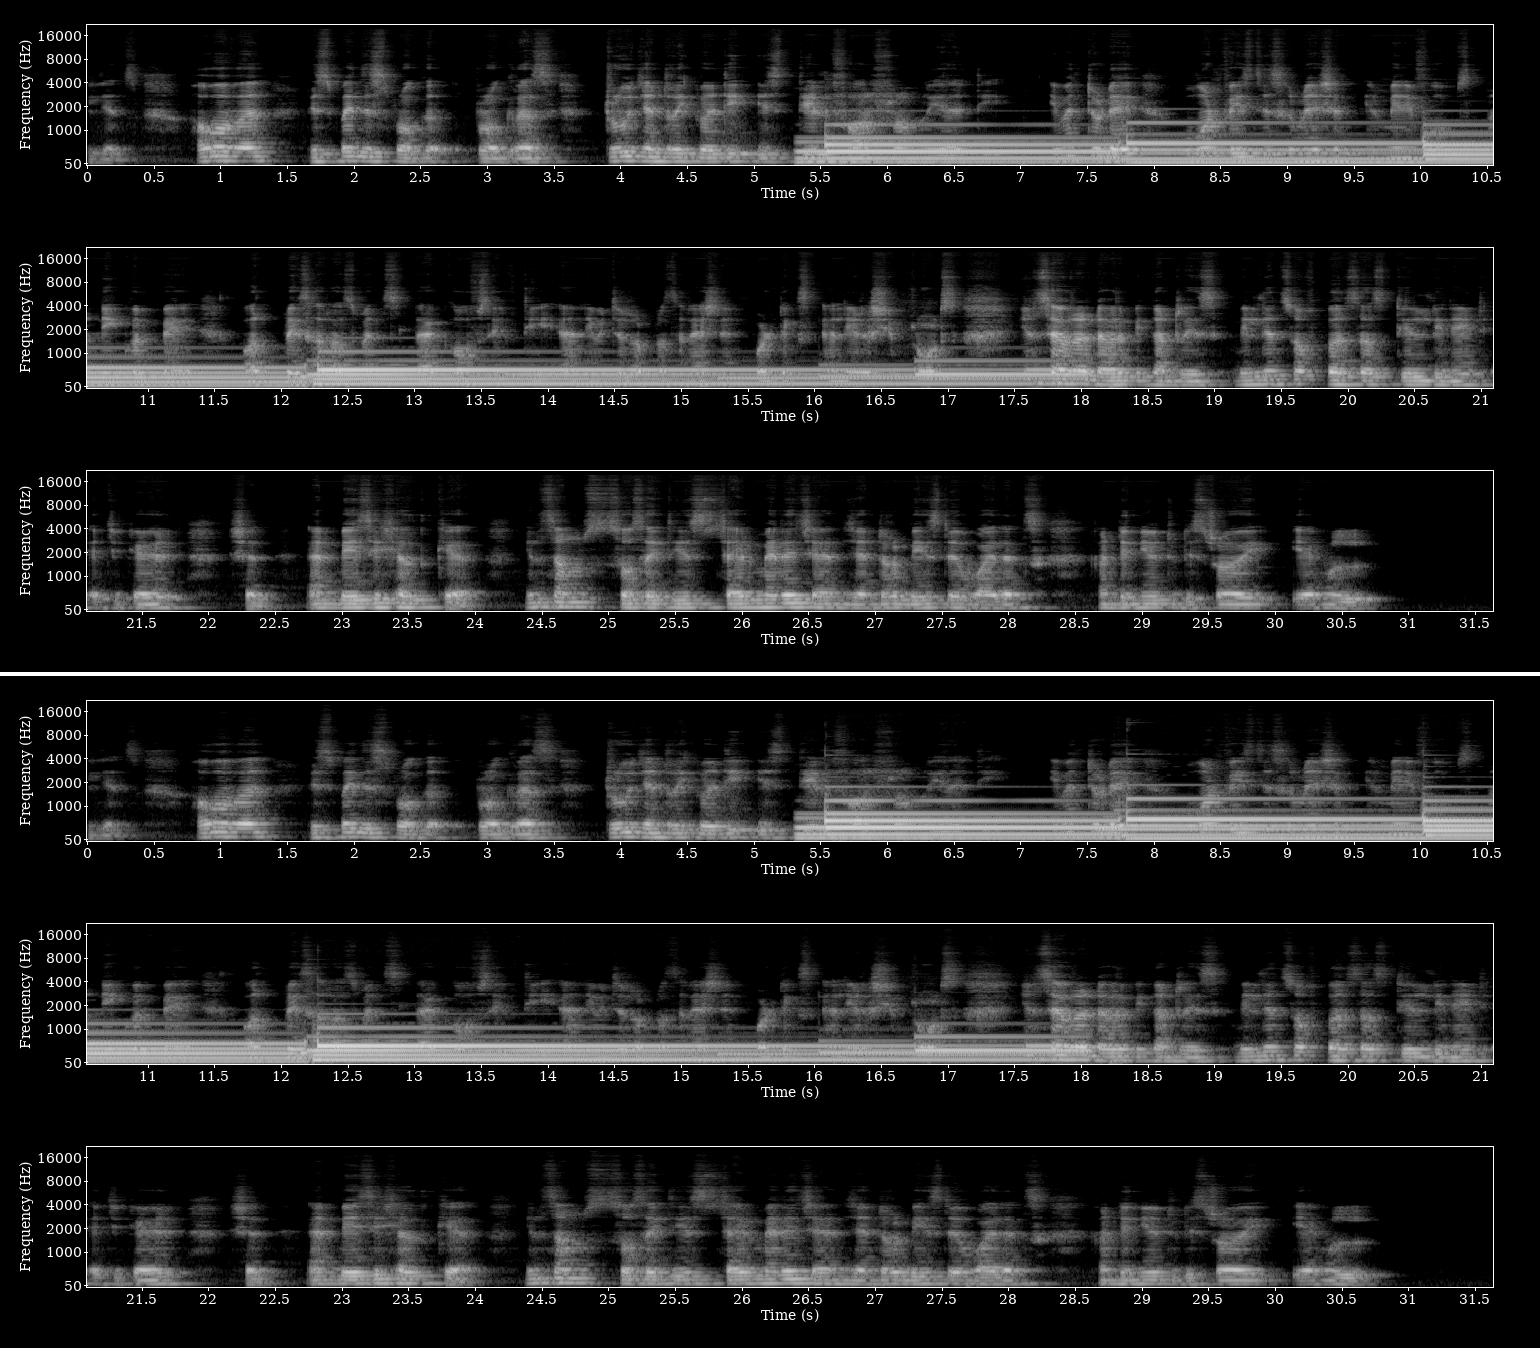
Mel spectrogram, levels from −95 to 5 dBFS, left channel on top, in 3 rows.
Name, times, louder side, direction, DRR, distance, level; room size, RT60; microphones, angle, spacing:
voice 1, 0.0-1.4 1.7-6.9 7.2-10.2 10.5-22.5 22.7-24.0 24.4-30.7, left 2 dB, 45° left, 3.0 m, -29 dB
sound 1, 5.3-18.1, right 3 dB, 55° right, 0.7 m, -19 dB
9.6 x 8.9 x 4.1 m
head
